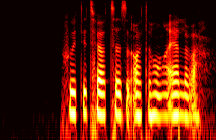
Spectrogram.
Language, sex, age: Swedish, female, 18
